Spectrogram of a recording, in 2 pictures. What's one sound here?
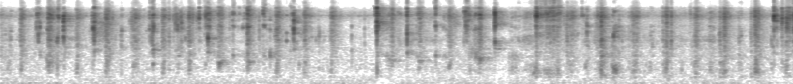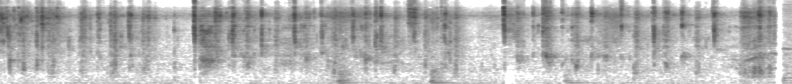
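A metal spoon scrapes and clinks against a plate of shells.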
